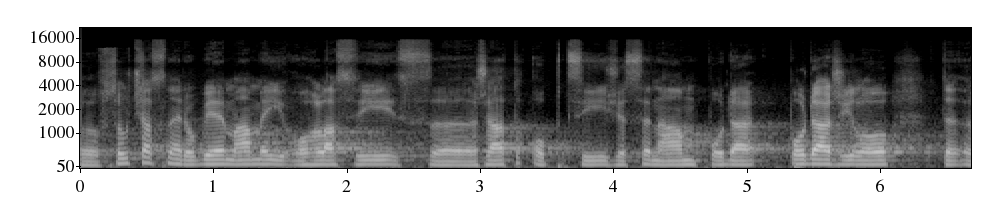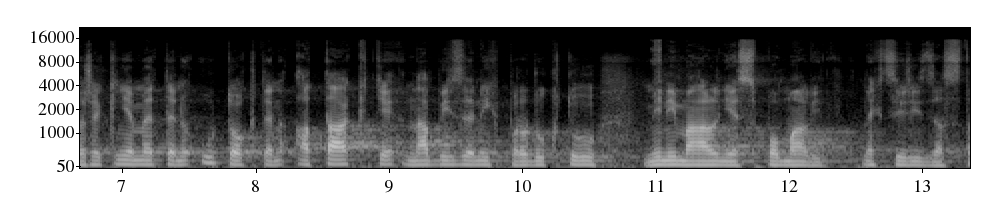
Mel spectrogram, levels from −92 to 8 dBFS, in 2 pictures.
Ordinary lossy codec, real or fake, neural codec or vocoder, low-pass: Opus, 32 kbps; real; none; 14.4 kHz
